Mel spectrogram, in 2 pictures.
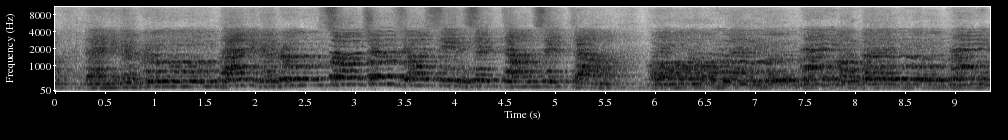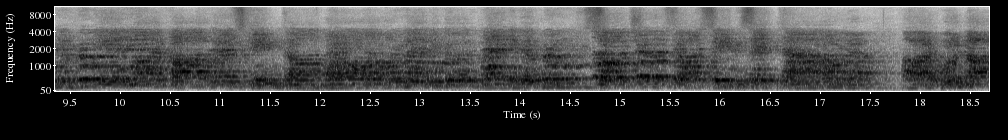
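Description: Large mixed choir singing a spiritual in close barbershop-style harmony with jazz touches, with brief breaks in the sound about six seconds in and just before the end.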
